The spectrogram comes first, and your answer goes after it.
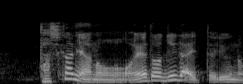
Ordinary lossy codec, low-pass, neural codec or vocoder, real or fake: Opus, 24 kbps; 7.2 kHz; vocoder, 22.05 kHz, 80 mel bands, WaveNeXt; fake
